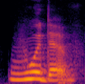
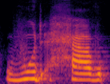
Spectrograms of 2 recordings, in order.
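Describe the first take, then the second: First: The word 'have' is reduced to 've. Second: The word 'have' is said in full. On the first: "you can pronounce it as would have" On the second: "instead of would have called"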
